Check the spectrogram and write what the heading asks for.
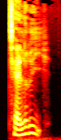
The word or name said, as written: talrig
